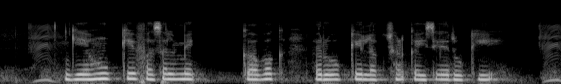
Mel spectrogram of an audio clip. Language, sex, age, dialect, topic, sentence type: Bhojpuri, female, 18-24, Southern / Standard, agriculture, question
